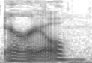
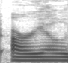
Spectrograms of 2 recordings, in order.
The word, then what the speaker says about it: Ariel: My parents pronounce my first name Ariel, so you have it right. – Okay. – But Ariel is fine.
